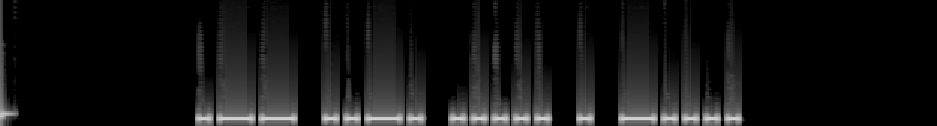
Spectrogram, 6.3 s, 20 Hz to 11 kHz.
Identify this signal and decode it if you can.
Morse code, heard as a keyed tone, about 17 wpm, 700 Hz. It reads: WF5E6
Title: Code Groups - 5 Letter:Numbers - 17wpm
